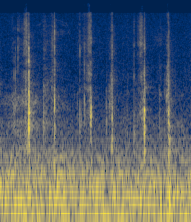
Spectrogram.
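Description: Playing cards for the board game Hafid's Grand Bazaar are flicked and shuffled by hand to restock the markets, a quick run of soft, crisp riffling snaps at close range.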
